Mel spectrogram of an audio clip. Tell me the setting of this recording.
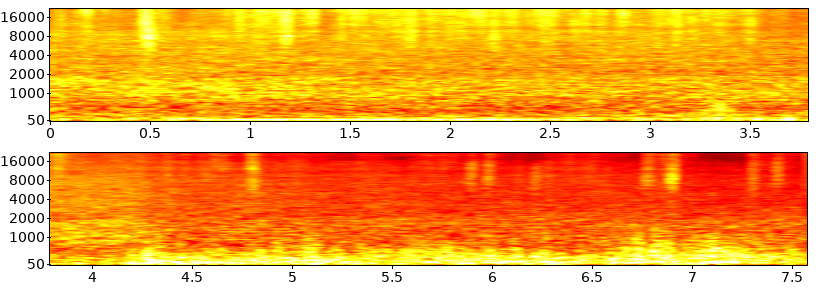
street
